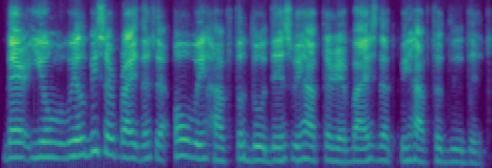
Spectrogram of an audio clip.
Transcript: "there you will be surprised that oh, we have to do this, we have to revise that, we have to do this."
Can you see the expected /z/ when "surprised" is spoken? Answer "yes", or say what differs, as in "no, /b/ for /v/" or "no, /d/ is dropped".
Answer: no, /s/ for /z/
